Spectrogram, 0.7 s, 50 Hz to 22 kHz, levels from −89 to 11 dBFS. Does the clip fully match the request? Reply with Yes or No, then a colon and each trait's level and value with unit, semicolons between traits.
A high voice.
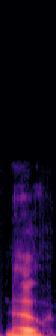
No: low, 105 Hz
